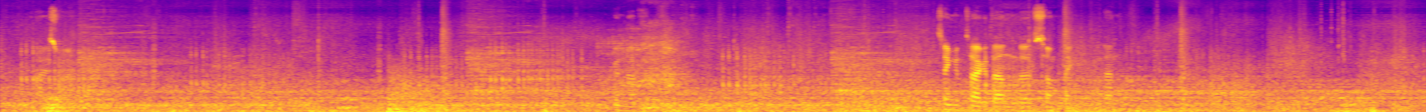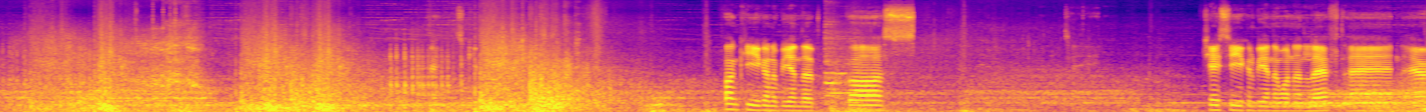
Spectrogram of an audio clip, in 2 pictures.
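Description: Spell effects and weapon clashes ring out in a busy battle.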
